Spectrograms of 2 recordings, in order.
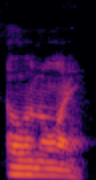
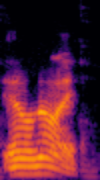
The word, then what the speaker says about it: Illinois: that's the monk wood the S is silent it's Illinois oh Illinois Illinois Illinois better known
